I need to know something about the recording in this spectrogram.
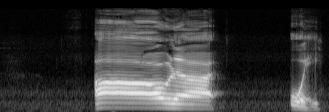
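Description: A short, bright jingle plays.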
